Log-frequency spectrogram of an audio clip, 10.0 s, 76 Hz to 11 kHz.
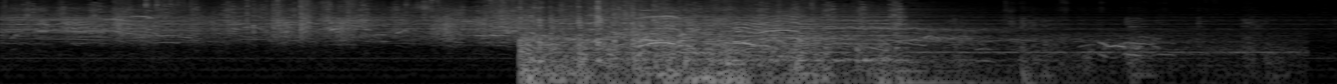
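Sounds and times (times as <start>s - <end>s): people screaming and shouting: 0.0s - 2.4s, 3.9s - 9.2s
loud rumbling crash: 3.9s - 7.9s.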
